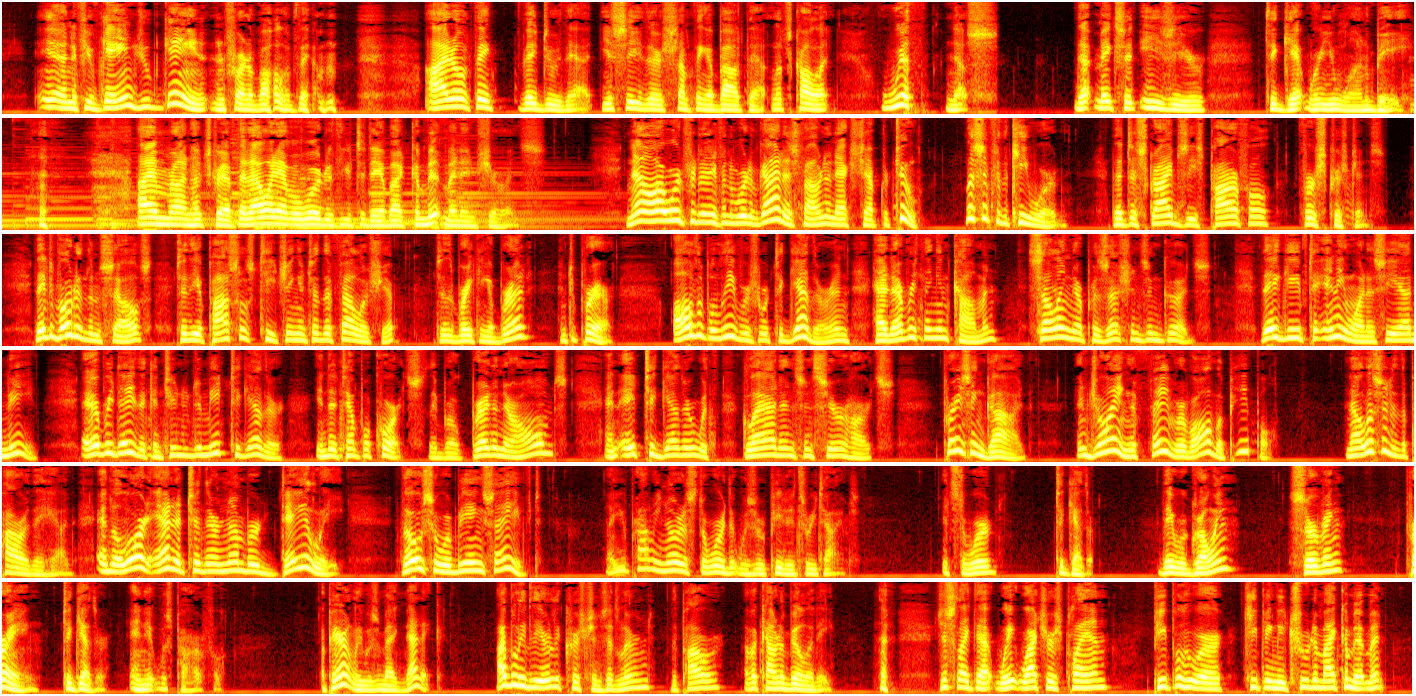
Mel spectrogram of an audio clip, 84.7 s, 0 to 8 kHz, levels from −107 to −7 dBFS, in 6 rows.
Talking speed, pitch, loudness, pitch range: 165 wpm, 155 Hz, -18 LUFS, 125-190 Hz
